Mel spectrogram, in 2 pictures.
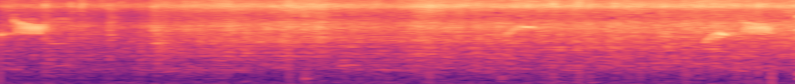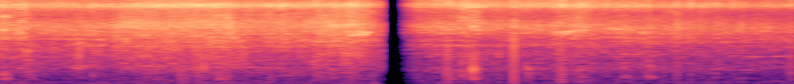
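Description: Chopped tomato and garlic paste sizzle in a pan for homemade chicken biryani, a loud steady crackling hiss with one brief cut-out near the end.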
